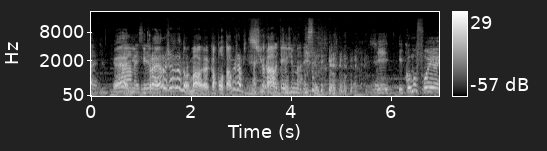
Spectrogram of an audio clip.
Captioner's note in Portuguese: Risos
